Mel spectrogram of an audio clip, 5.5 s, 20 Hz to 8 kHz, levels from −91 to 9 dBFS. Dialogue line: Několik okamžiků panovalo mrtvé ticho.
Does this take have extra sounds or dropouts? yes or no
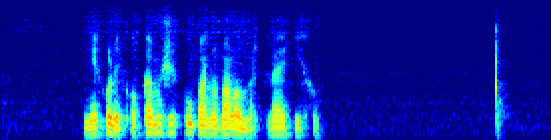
no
